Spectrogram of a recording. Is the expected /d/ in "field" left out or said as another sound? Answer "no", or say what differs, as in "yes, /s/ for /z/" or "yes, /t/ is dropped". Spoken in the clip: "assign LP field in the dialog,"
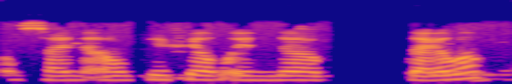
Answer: yes, /d/ is dropped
